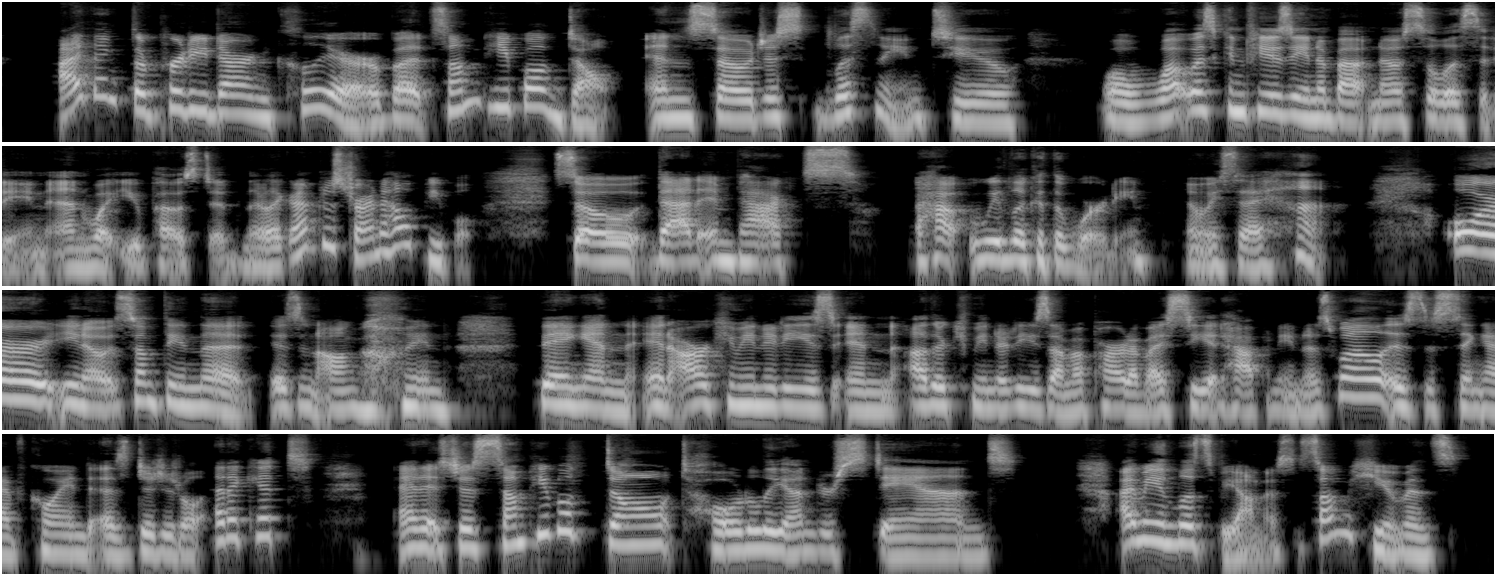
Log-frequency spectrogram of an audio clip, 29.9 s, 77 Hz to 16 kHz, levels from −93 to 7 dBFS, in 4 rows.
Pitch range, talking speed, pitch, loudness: 170-230 Hz, 200 wpm, 190 Hz, -20 LUFS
